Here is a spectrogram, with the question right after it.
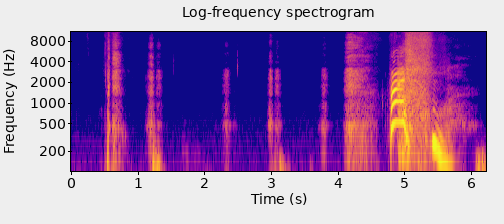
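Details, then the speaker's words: Male, catching the last of a short sneezing fit: several sharp breath catches build up to a loud sneeze, muffled into his sleeve; sneezing. "Okay. I'm gonna sneeze. I'm gonna."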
